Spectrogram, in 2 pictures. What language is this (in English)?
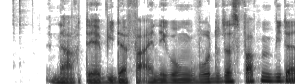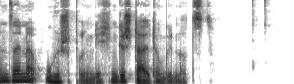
German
